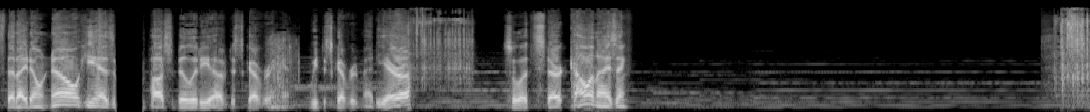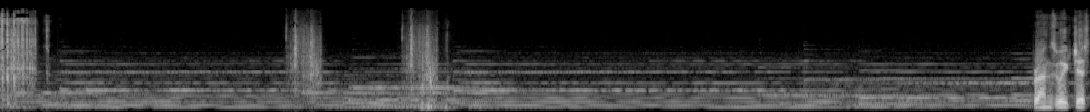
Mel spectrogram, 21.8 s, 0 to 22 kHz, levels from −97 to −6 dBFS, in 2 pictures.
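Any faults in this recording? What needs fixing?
There's a rebuffering stall from 1.16 to 1.44 s: the sound drops to silence for about 0.27 s, then picks up exactly where it left off. The player ran dry of downloaded audio and waited for more, so nothing's lost, just time added. A bigger startup buffer or adaptive bitrate switching should keep playback from starving like that.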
